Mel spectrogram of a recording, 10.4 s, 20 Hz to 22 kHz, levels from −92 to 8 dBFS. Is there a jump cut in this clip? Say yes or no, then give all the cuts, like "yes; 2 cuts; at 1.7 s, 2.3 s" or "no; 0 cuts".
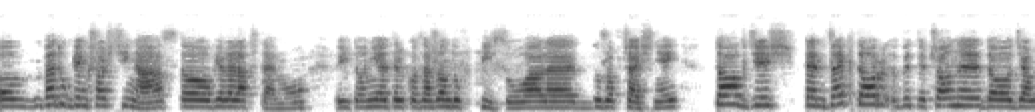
yes; 1 cut; at 2.1 s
